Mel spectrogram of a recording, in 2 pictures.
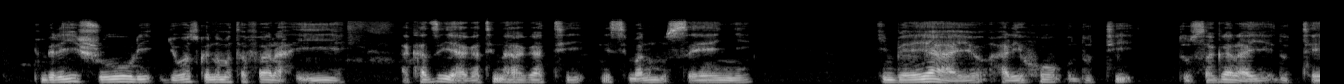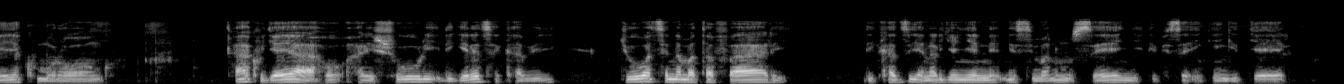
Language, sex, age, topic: Rundi, male, 50+, education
